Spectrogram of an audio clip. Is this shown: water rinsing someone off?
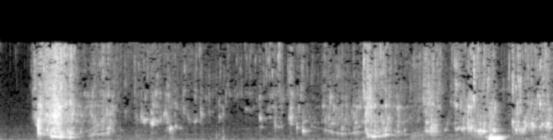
yes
